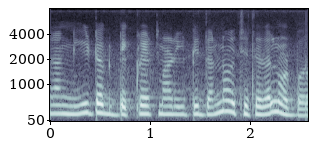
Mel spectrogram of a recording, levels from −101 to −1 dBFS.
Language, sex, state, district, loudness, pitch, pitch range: Kannada, female, Karnataka, Bellary, -14 LUFS, 215 Hz, 205-230 Hz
